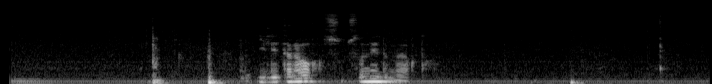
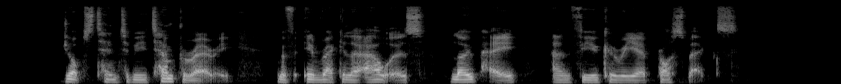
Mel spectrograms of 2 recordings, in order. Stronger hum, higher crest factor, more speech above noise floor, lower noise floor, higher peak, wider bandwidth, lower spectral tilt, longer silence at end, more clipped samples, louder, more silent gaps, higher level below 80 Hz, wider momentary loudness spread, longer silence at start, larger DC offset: first, 50 Hz at -45 dBFS vs none; about the same, 20 dB vs 20 dB; second, 32 dB vs 60 dB; second, -49 dBFS vs -86 dBFS; first, -2 dBFS vs -8 dBFS; second, 8.4 kHz vs 16 kHz; first, -9 dB/octave vs -4.5 dB/octave; first, 1.3 s vs 1.05 s; neither; first, -21 LUFS vs -27 LUFS; neither; first, -34 dBFS vs -66 dBFS; first, 26 LU vs 11 LU; second, 0.15 s vs 0.65 s; neither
